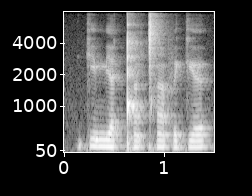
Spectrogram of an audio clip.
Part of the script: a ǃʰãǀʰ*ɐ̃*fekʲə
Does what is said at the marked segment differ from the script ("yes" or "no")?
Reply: yes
